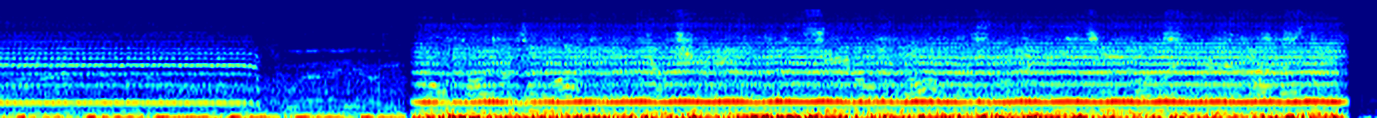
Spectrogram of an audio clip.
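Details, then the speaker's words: Toyota Sienna cabin blower motor, removed, gives a steady piercing whine-chirp that cuts out and returns, even after switching off; cabin filter clean, no debris; cause was loose stator windings, fixed by securing them and lubricating bearings. "I took the blower motor out of my Toyota Sienna as it sits making that awful freakin chirping noise"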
